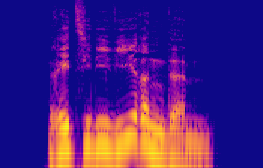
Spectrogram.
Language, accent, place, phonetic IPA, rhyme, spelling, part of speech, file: German, Germany, Berlin, [ʁet͡sidiˈviːʁəndəm], -iːʁəndəm, rezidivierendem, adjective, De-rezidivierendem.ogg
- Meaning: strong dative masculine/neuter singular of rezidivierend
